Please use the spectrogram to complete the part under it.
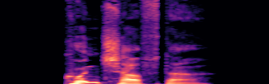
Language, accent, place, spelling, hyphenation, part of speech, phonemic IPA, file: German, Germany, Berlin, Kundschafter, Kund‧schaf‧ter, noun, /ˈkʊnt.ʃaf.tɐ/, De-Kundschafter.ogg
- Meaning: agent noun of kundschaften; scout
